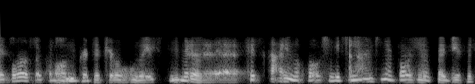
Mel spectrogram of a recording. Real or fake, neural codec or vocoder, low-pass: fake; codec, 16 kHz, 0.5 kbps, FreqCodec, smaller model; 3.6 kHz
